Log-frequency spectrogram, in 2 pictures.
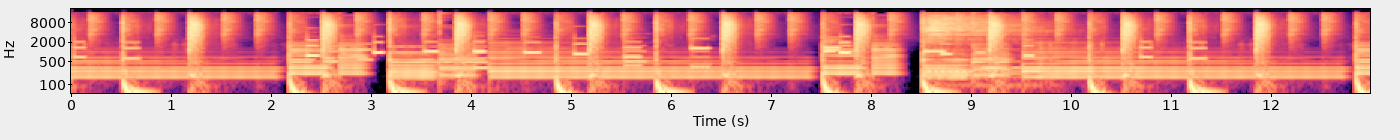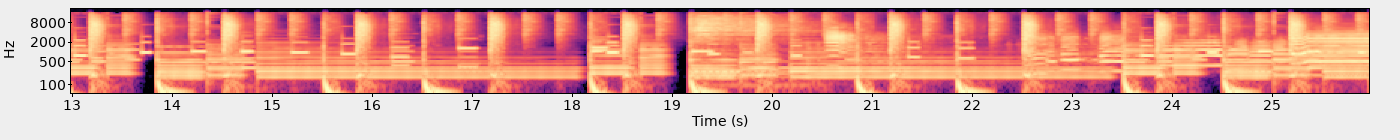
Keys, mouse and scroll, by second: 1.6-2.9 scroll up 1, 2.9 alt+shift+click, 3.7 alt+shift+click, 4.3 shift+middle click, 5.3 alt+shift+click, 5.8-7.2 middle drag, 7.2 e, 9.1 middle click, 9.5 f, 9.8 middle click, 12.0 middle click, 12.4 3, 15.5 middle click, 15.7-16.7 scroll down 4, 16.7 z, 17.0 shift+middle click, 17.2 scroll up 4, 17.4 shift+middle click, 17.9 scroll up 1, 18.1 middle click, 18.9 Tab, 19.2 scroll down 3, 19.4-20.5 middle drag, 20.5 KP_7, 21.2-22.4 middle drag, 22.4 click, 22.7-25.9 middle drag.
